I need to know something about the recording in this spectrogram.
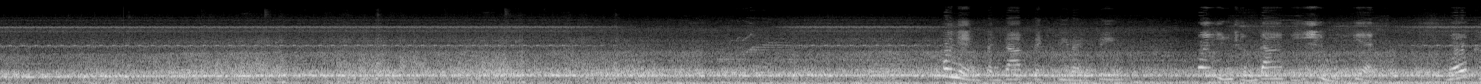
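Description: A train rumbles steadily along the track with a loud, even drone.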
